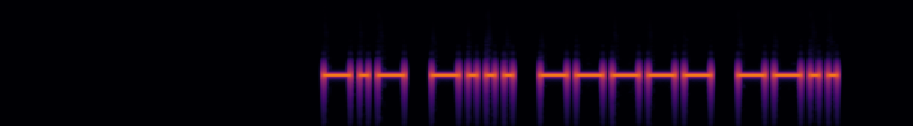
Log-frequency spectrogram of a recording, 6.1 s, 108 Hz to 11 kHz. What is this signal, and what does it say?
Morse code, heard as a keyed tone, about 20 wpm, 700 Hz. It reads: KB0Z
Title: USA Call Signs - 4 Characters - Repeated 2x - 20wpm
